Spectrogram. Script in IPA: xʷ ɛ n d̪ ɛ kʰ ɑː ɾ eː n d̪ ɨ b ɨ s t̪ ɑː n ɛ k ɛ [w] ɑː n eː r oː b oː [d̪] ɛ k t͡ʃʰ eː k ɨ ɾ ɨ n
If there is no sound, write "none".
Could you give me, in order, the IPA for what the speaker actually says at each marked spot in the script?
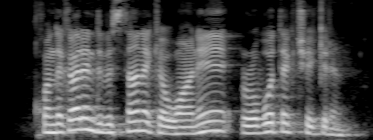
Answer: w, t̪

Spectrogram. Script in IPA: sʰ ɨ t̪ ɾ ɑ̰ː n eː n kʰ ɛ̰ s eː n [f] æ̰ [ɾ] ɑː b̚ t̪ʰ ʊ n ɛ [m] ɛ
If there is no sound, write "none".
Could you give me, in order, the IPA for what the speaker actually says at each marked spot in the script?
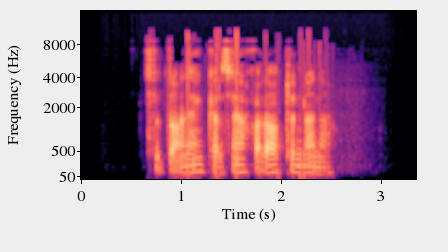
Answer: x, ɾ, n

